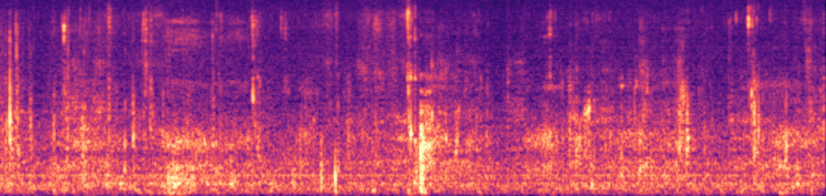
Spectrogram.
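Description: Close-miked chewing and lip smacking of people eating fufu and soup with meat by hand: irregular wet smacks and clicks, the loudest about four seconds in.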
